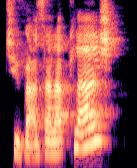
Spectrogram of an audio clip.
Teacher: I have to pronounce that S because A is a vowel.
